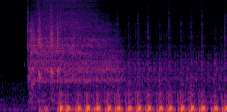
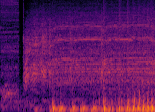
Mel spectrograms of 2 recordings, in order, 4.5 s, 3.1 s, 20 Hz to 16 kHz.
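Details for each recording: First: Honda Shadow Sabre 1100 V-twin, fuel added, otherwise untouched: fires up and settles into an even, lumpy beat of about two and a half pulses per second off choke; running cleanly, minor oil seep from a loose cover. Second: Honda Shadow Sabre 1100, low on oil, sprayed with starting fluid/carb cleaner: a sharp catch, then uneven chuffing settling into a quicker regular beat; runs briefly on spray with no fuel feeding it.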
